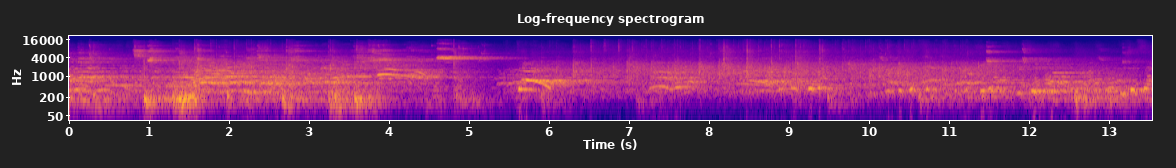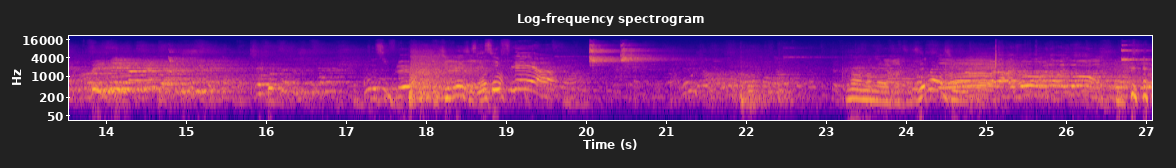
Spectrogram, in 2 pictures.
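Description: Young male players shout and call to one another in a large echoing hall.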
